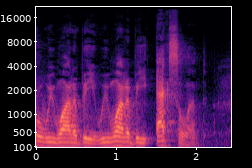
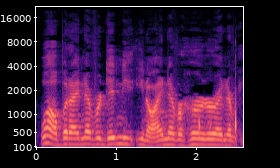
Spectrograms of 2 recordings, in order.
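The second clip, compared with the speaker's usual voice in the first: fast, higher, louder mock protest; defensive client; 5 semitones higher, 4 dB louder, much faster than usual. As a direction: cut in like a husband who doesn't get it.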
